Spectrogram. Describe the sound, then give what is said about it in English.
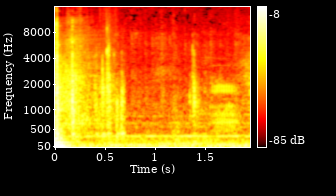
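A door closes with dull thunks, one near the start and a sharper knock at the very end, over a low steady background hum. “Don't let that door smack your arse on the way out.”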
